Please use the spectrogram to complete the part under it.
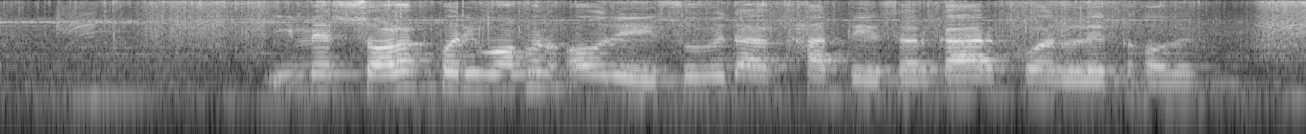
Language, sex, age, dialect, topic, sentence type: Bhojpuri, male, 18-24, Northern, banking, statement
